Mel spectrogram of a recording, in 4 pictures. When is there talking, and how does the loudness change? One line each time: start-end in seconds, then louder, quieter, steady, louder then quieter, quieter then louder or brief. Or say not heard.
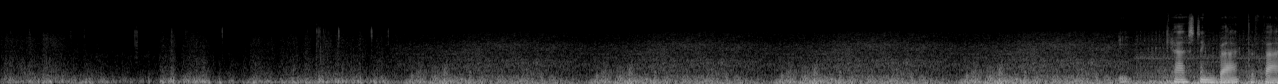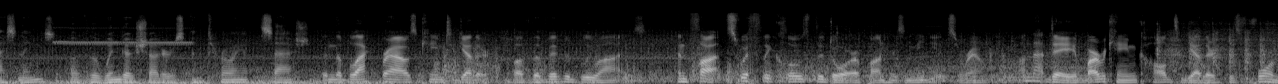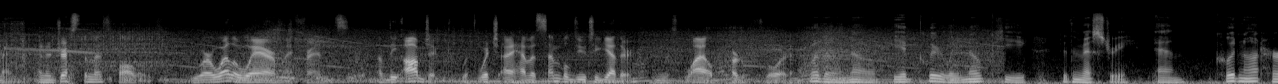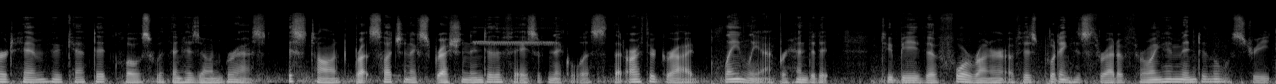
11.2-51.0 steady.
